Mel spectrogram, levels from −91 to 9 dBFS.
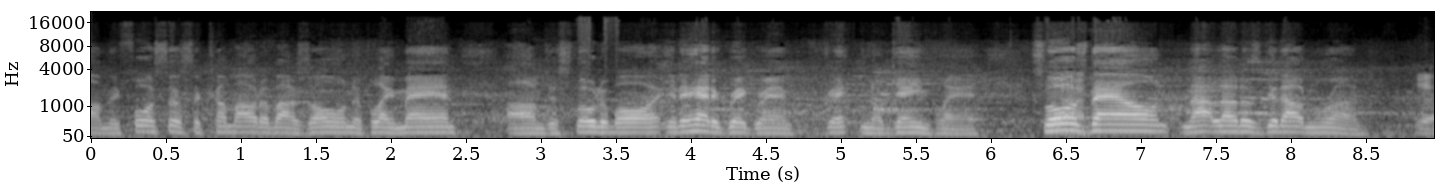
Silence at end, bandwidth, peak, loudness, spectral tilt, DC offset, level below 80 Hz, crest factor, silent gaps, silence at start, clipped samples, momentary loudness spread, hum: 0 s; 19 kHz; -4 dBFS; -21 LUFS; -5 dB/octave; under 0.1%; -50 dBFS; 18 dB; none; 0 s; under 0.1%; 12 LU; none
